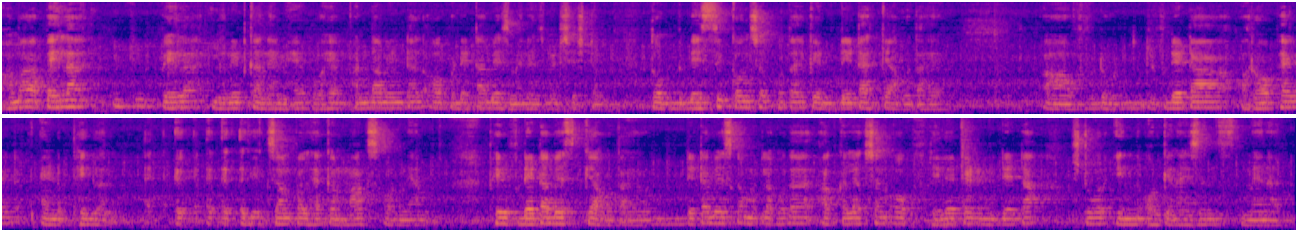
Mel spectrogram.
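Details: Adult man who stammers, doing daily speech practice (tongue and lip exercises, tongue twisters, breathing, story-telling); stuttering.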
